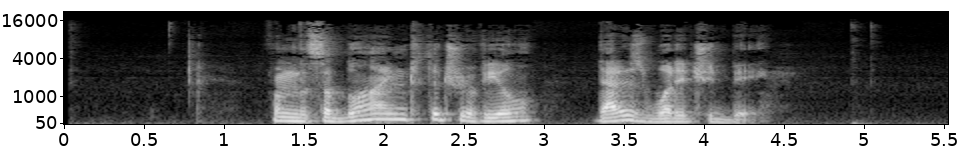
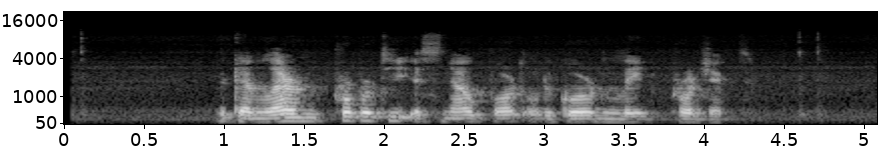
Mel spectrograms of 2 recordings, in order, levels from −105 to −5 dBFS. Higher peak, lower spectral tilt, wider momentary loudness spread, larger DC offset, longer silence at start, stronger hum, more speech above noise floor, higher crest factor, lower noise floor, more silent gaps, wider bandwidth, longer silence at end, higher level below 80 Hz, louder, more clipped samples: first, -4 dBFS vs -10 dBFS; about the same, -6 dB/octave vs -6.5 dB/octave; second, 10 LU vs 13 LU; neither; first, 1.3 s vs 0.95 s; neither; first, 44 dB vs 40 dB; about the same, 20 dB vs 20 dB; about the same, -65 dBFS vs -68 dBFS; neither; first, 15.5 kHz vs 7.4 kHz; first, 1.15 s vs 1 s; first, -54 dBFS vs -88 dBFS; first, -22 LUFS vs -29 LUFS; neither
